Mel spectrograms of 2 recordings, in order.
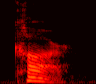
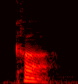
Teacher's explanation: Si la palabra termina en R o si la sílaba termina en R, no se pronuncia la R en el inglés británico.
